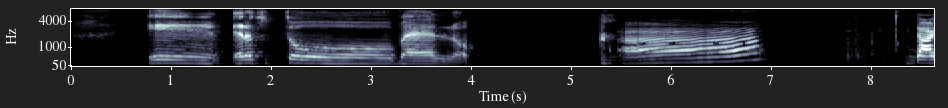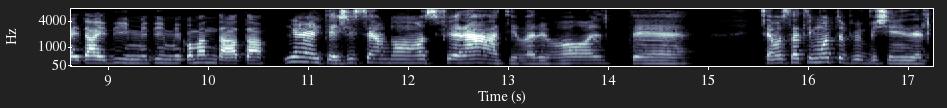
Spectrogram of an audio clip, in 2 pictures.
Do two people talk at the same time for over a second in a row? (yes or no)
no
